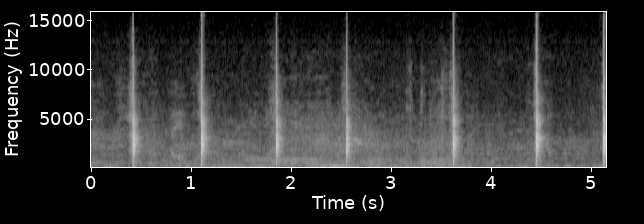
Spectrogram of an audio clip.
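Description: Kitchen knife slicing through a lotus root and knocking on a wooden cutting board: about seven sharp knocks at a steady pace, roughly one every three-quarters of a second.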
